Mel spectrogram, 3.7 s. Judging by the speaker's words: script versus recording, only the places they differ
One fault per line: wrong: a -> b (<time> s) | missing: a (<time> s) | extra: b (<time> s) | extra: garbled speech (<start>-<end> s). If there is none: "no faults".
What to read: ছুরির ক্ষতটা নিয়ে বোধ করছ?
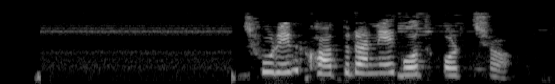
no faults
